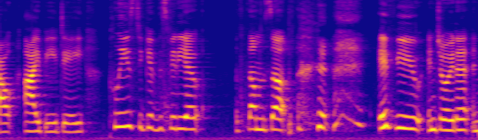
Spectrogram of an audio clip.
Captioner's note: chuckles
